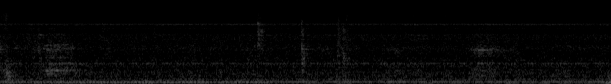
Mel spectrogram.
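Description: Near silence: room tone with a faint steady hum and a few faint ticks a little past halfway.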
